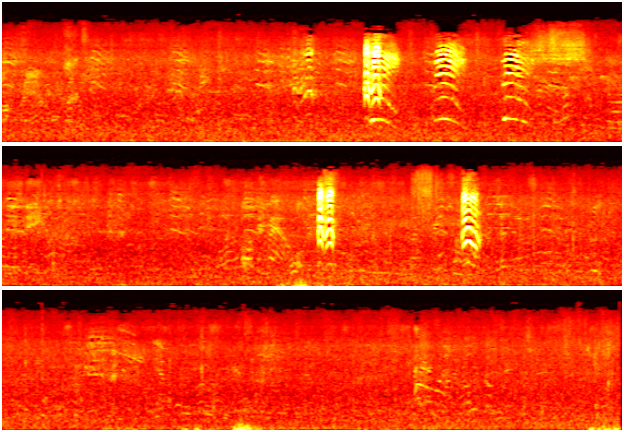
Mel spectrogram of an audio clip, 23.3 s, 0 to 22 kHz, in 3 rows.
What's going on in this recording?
newjersey AC south carolina ave
Pavilion by South Carolina Avenue on Atlantic City Boardwalk recorded with DS-40 and edited in Wavosaur.
boardwalk, seagull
